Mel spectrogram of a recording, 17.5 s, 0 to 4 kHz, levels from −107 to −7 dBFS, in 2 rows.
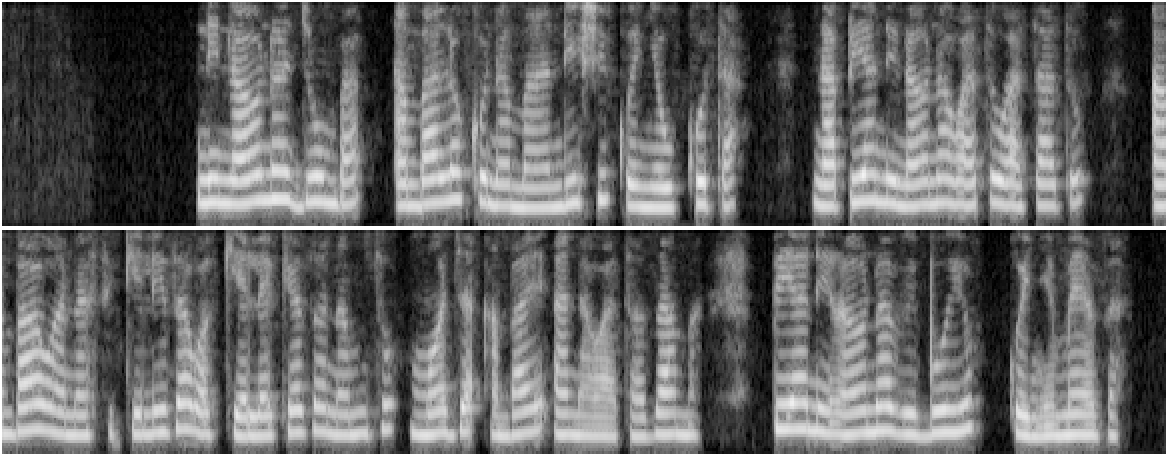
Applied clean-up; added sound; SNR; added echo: none; none; none; none.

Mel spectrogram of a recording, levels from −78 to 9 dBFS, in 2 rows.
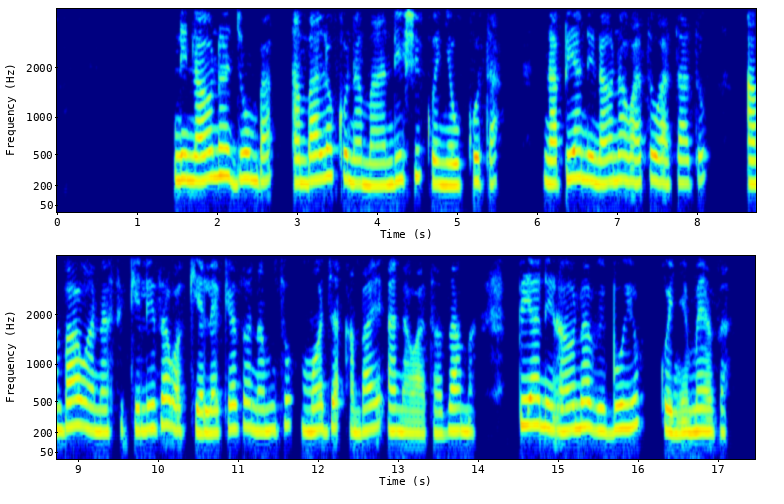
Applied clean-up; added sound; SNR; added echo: neural mask model Resemble Enhance denoiser.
